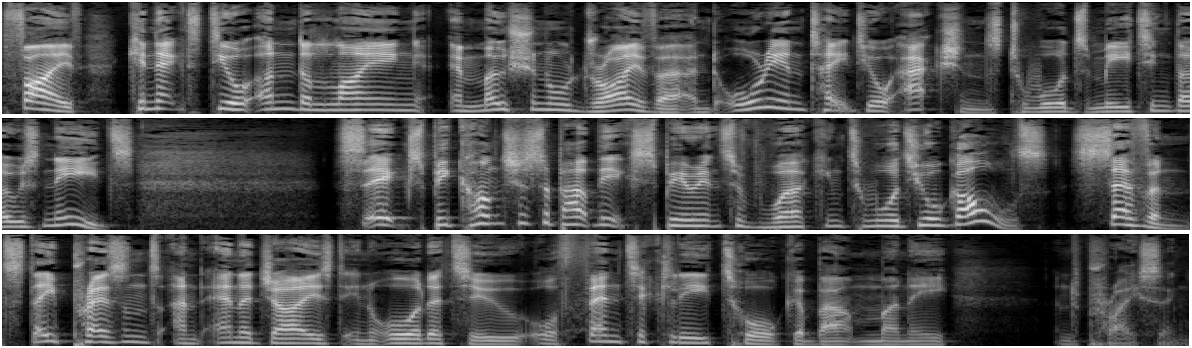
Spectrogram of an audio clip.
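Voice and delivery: mocking tone. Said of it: "can you hear the mocking tone in my voice".

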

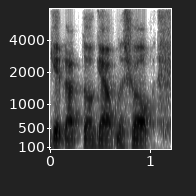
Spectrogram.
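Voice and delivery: ordinary talk, nothing marked

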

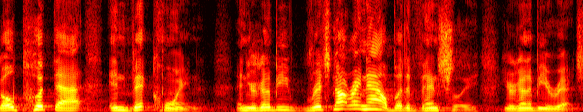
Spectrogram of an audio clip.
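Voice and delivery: normal talking voice

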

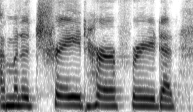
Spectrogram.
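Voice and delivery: ordinary delivery

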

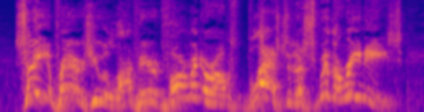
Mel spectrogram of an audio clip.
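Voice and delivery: very high, hollering, shouting cartoon character voice. Quoting a cartoon line that Mel Blanc voiced: Mel Blanc cartoon voice. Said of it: "Mel Blanc was the voice of".

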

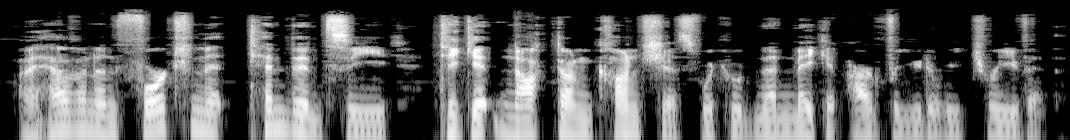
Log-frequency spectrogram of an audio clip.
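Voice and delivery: voice dropped low. Playing a character who glances at Quaven and warns another character: lowered voice. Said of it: "lowers her voice".

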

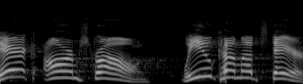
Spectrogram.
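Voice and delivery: high, slow Arkansas drawl.

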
